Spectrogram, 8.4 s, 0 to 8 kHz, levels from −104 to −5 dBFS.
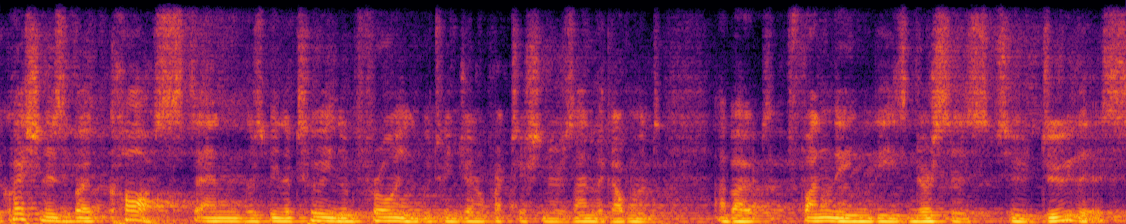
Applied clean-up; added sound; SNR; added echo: none; none; none; reverberation time 2.3 s.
